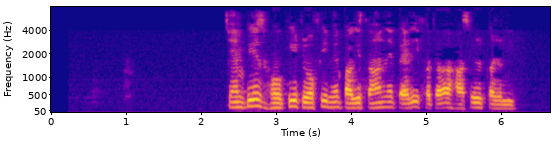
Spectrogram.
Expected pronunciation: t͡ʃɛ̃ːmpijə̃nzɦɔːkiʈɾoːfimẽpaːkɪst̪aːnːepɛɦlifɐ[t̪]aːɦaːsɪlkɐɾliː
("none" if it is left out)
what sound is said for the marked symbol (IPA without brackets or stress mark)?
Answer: t̪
